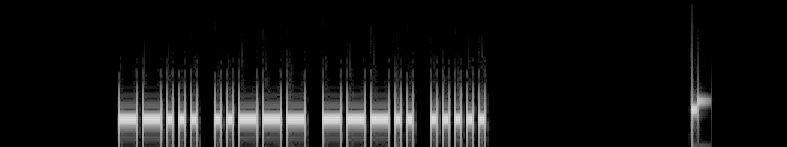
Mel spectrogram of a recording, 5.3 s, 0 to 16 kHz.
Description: Morse code, heard as a keyed tone, about 30 wpm, 700 Hz. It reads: 7285
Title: Common Cut Numbers - 4-Digit 30wpm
